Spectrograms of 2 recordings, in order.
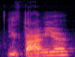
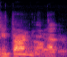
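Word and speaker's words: euthymia: cica Greek word you how do you say it euthamia uh I think it's euthamia it's e t h y m i a I believe it's you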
